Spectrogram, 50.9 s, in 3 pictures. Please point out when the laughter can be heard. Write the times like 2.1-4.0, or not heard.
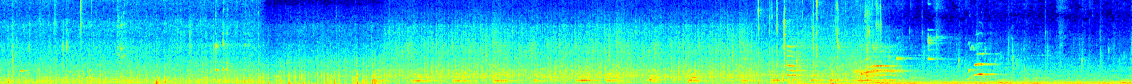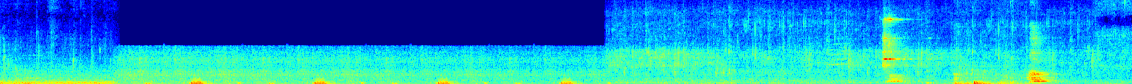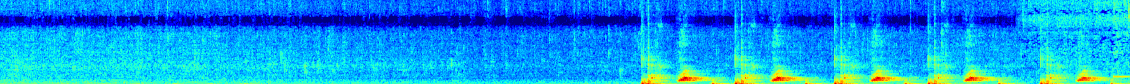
not heard.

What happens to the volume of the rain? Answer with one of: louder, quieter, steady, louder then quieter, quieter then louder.
quieter.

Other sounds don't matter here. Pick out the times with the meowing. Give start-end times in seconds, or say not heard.
11.8-13.6, 29.4-30.9.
